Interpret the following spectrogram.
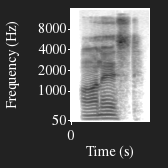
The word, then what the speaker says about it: honest: when to pronounce h the h sound is never pronounced in these words most of them came into english from french norman french to be more precise our honor heir honest vehement exhibition number two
